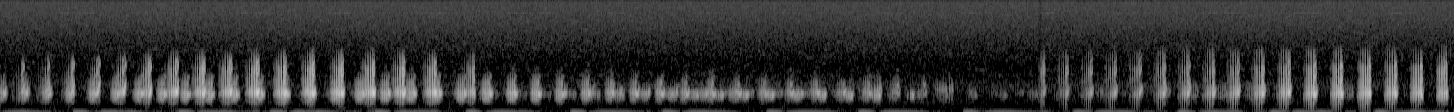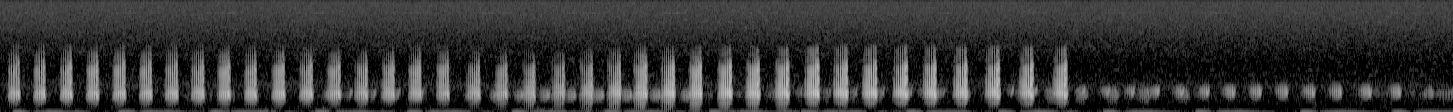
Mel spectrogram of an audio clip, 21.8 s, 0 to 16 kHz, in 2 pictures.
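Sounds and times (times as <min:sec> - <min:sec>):
agile frog calling a rapid train of notes: 0:00.0 - 0:21.7.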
